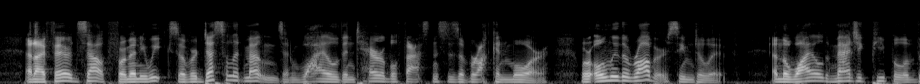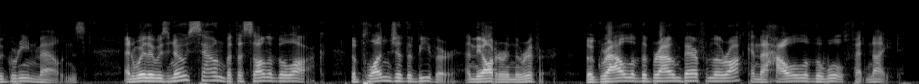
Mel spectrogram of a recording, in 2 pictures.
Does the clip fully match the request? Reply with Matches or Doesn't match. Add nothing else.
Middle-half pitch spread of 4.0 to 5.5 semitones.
Matches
